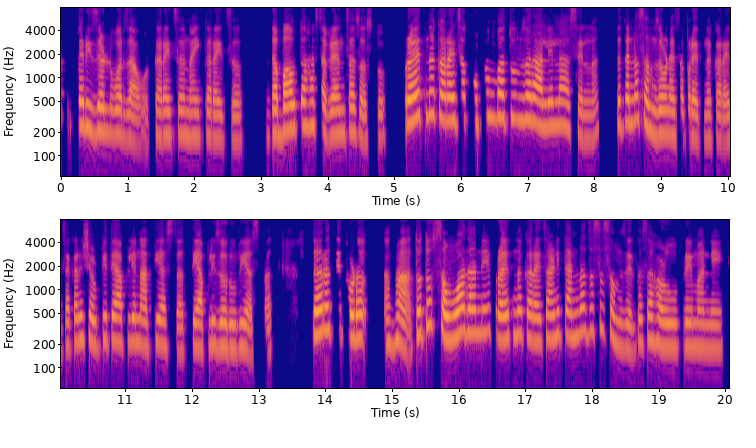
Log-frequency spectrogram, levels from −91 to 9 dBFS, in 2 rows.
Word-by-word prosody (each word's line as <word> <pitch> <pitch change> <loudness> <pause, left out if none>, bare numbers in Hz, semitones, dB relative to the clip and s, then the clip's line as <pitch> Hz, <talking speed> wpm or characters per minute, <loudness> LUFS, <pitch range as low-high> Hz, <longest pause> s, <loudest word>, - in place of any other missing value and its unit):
त्या 245 -4 -1
रिझल्टवर 200 -4 0
जावं. 155 -4 -3
करायचं, 185 0 -4
नाही 175 0 -5
करायचं. 165 -3 -5 0.5
दबाव 210 +4 +4
तर 250 - +4
हा 245 - 0
सगळ्यांचाच 190 0 -1
असतो 165 +1 -6 0.3
प्रयत्न 310 +5 +5
करायचा. 285 -1 +3
कुटुंबातून 300 +1 -1
जर 290 0 +3
आलेला 245 -1 +2
असेल 220 -6 -5
ना, 170 +2 -8 0.3
तर 250 - +3
त्यांना 270 +2 +2
समजावण्याचा 190 -8 -1
प्रयत्न 170 -2 -3
करायचा. 160 +3 -4
कारण 215 +1 0
शेवटी 215 -1 -1
ते 230 - +2
आपली 215 0 0
नाती 200 0 -2
असतात. 190 -4 -4
ते 190 - 0
आपली 185 +2 -1
जरुरी 185 -1 -2
असतात. 150 0 -6 0.6
तर 275 +3 +8
ते 290 -1 -9
थोडं 240 0 +6 0.5
हां. 220 - +5
तर 260 - +6
तो 350 - +3
संवादाने 275 +3 +5
प्रयत्न 240 +3 +2
करायचा 225 -1 0
आणि 240 +3 0
त्यांना 255 +1 0
जसं 295 +2 -8
समजेल 185 - -4
तसं 210 +2 -2
हळू, 190 -3 0
प्रेमाने 185 -2 -4
210 Hz, 145 wpm, -23 LUFS, 185-260 Hz, 0.6 s, तर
